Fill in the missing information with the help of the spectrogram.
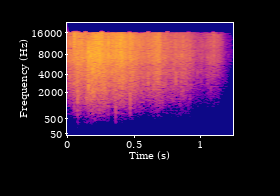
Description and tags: tree shake
bush, foley, foliage, leaf, leaves, rustle, shake, wind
